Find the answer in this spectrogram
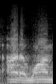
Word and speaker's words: Edom: see adam in there which adawam is how you say edom or they might see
